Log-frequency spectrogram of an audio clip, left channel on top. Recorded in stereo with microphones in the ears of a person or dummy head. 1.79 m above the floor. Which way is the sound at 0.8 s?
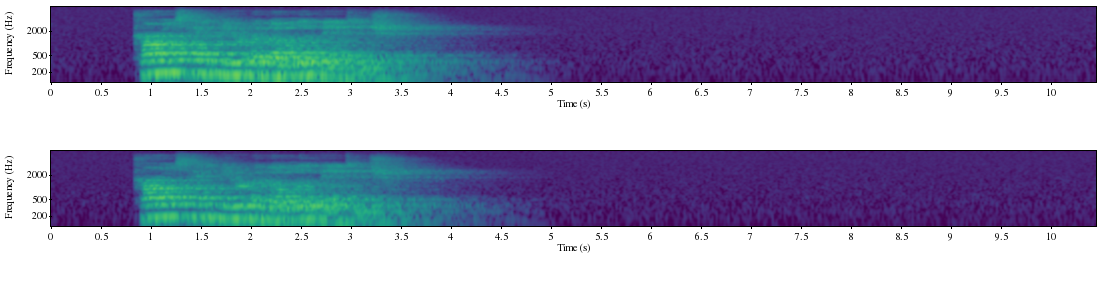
20° left (ahead or behind).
